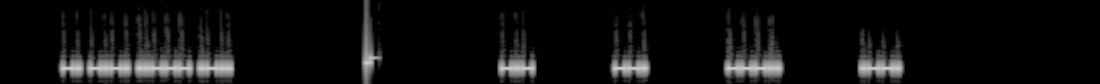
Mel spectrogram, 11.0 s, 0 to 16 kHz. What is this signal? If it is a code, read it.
Morse code, heard as a keyed tone, about 36 wpm, spaced as for 15 wpm, 700 Hz. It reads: NC2L KG8P
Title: USA Call Signs - 4 Characters - 8x Character Spacing - 35wpm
